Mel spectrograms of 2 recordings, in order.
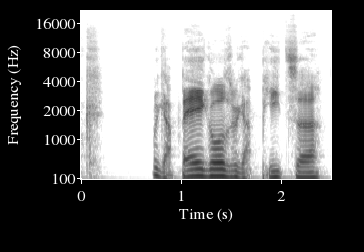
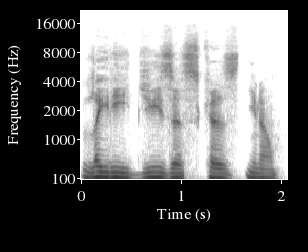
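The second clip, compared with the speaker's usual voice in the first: lower mock lecturing; 9 semitones lower, 4 dB quieter than usual. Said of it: "gonna be like".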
